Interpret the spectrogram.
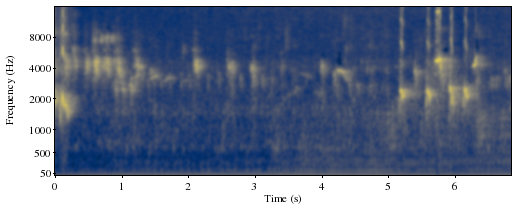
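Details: White-rumped shama singing a master song for training songbirds: varied whistled and chirping phrases around mid-high pitch, softer early notes giving way to a louder burst of sharp, rising chirps near the end, over a faint low hum.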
